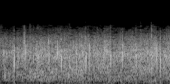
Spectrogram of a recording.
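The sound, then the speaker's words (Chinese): Audience applause: dense, steady clapping that holds at an even, fairly loud level for the whole short stretch, with no voices over it. “请首先为我鼓掌，掌声鼓起来。”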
